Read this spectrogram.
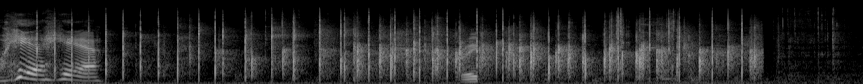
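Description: A crowd of people claps and applauds.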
